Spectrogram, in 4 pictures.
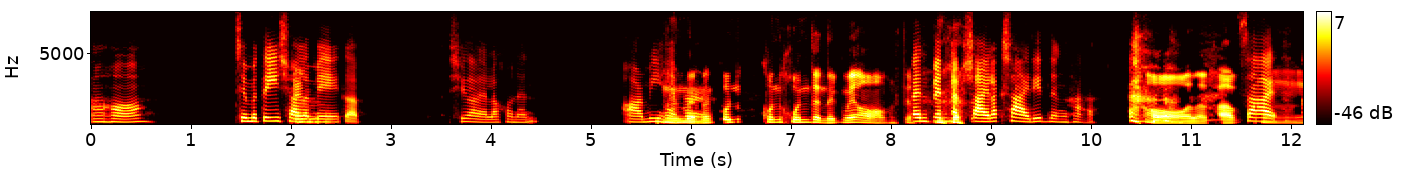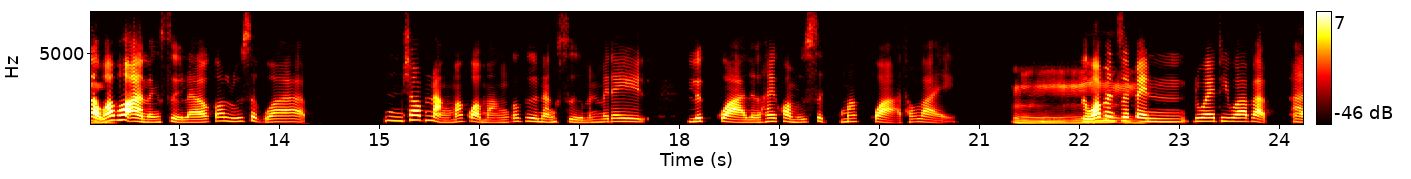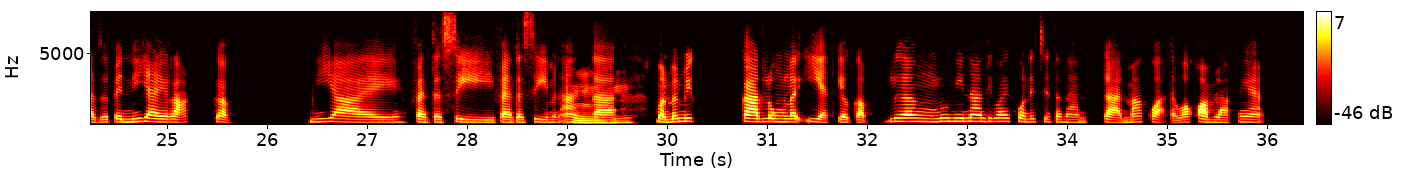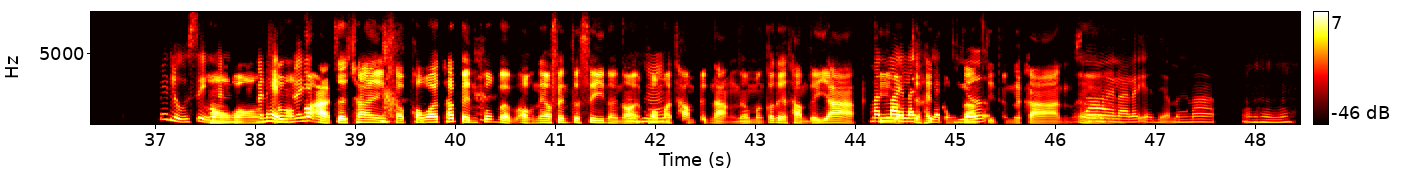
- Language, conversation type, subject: Thai, unstructured, คุณชอบอ่านหนังสือหรือดูหนังมากกว่ากัน และเพราะอะไร?
- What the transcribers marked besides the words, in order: other background noise; tapping; chuckle; chuckle; drawn out: "อือ"; "จินตนาการ" said as "จินตนานการ"; chuckle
